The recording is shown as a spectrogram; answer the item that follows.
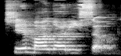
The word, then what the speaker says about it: Chimhangariso: Oh, I am so sorry, Chimhangariso. One more time. – Can we get that pronunciation one more time? – It's Chimhangariso. – Chimhangariso.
